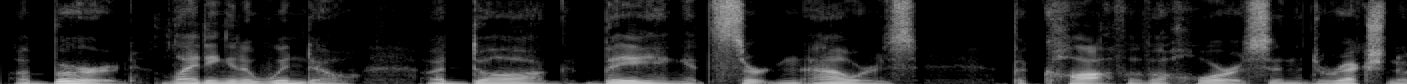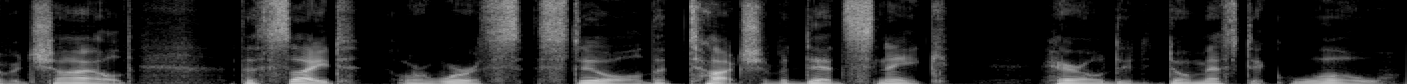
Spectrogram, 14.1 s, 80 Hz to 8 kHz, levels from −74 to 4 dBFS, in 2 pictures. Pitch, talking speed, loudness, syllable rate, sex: 105 Hz, 160 wpm, -20 LUFS, 4.2 syllables/s, male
